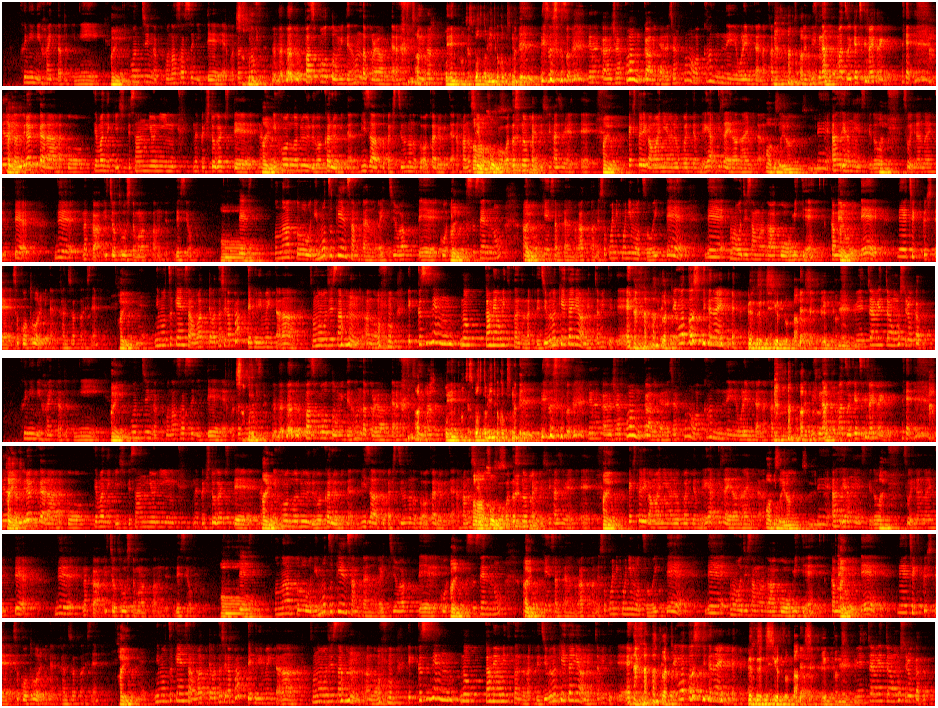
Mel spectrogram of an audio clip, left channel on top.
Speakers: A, on the left (about 30°); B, on the right (about 35°).
A: 国に入った時に日本人が来なさすぎて私の
B: はい。そうですね。
A: <laughs> パスポートを見てなんだこれはみたいな感じになって
B: <laughs> こんなスポット見たことない。
A: <laughs> でそうそうそう。で、なんか、<laughs> ジャパンか、みたいな、ジャパンわかんねえ、俺、みたいな感じの人にな、
B: <laughs> はい。
A: まず受付の人が言って、<laughs> で、なんか、
B: はい。
A: 裏から、こう、手招きして、3、4人、なんか人が来て、なんか、
B: はい。
A: 日本のルールわかるみたいな、ビザとか必要なのかわかるみたいな話を、
B: ああ、そうですよね。
A: こう、私の前でし始めて、
B: はい。はい。
A: なんか、一人がマニュアルをこうやって読んで、いや、ビザいらない、みたいなこと言っ
B: あ、ビザいらないですね。
A: で、あ、いらないんですけど、
B: はい。
A: そう、いらないって言って、で、なんか一応通してもらったんで、ですよ。
B: ああ、
A: で、その後、荷物検査みたいなのが一応あって、こう、
B: はい。
A: X 線の、あの、
B: はい。
A: 検査みたいなのがあったんで、そこにこう荷物を置いて、で、まあ、おじさまがこう見て、画面を見て、
B: はい。
A: で、チェックして、そこを通るみたいな感じだったんですね。
B: はい。
A: で荷物検査終わって私がパッて振り向いたらそのおじさんあの <laughs> X 線の画面を見てたんじゃなくて自分の携帯電話めっちゃ見てて
B: <laughs>
A: <laughs>
B: だから、
A: 仕事してないみたいな感じで
B: 全然仕事が、
A: <laughs>
B: そういう感じなんです。
A: めちゃめちゃ面白かっ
